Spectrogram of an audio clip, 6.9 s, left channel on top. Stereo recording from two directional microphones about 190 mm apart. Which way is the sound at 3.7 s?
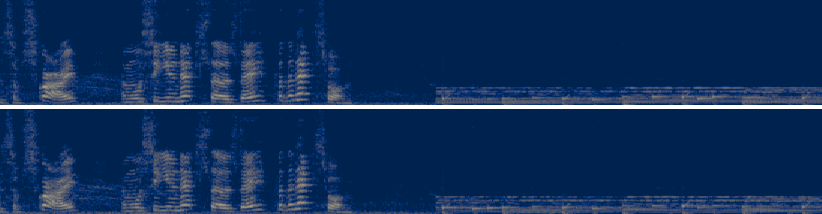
Centre (ahead or behind).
